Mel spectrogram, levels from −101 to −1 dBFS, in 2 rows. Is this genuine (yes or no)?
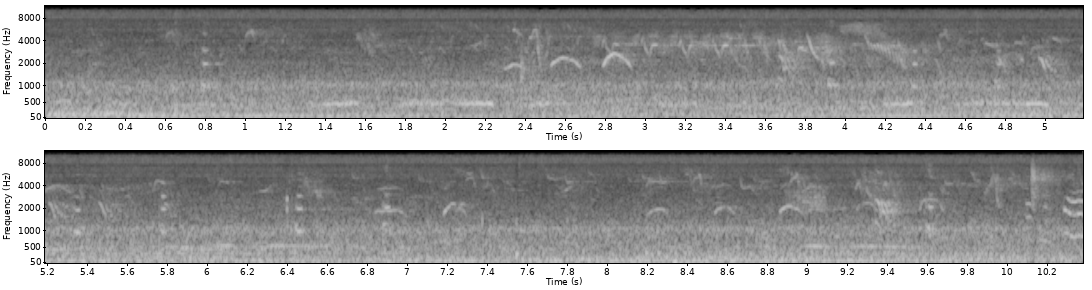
yes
